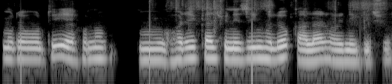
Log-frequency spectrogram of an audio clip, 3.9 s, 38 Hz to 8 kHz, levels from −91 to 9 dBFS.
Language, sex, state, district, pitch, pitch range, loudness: Bengali, female, West Bengal, North 24 Parganas, 185 Hz, 175-195 Hz, -18 LUFS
